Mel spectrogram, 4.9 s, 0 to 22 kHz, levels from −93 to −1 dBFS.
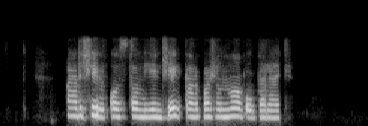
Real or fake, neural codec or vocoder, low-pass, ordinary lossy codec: fake; codec, 24 kHz, 1 kbps, SNAC; 7.2 kHz; Opus, 32 kbps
